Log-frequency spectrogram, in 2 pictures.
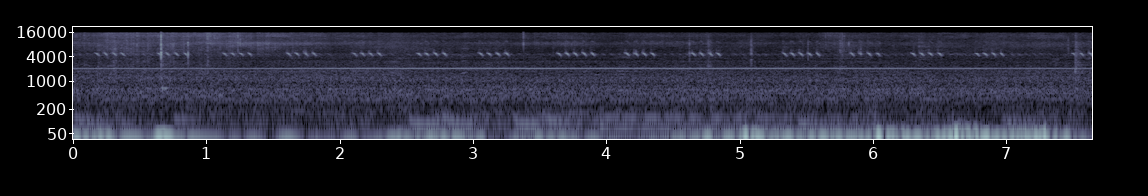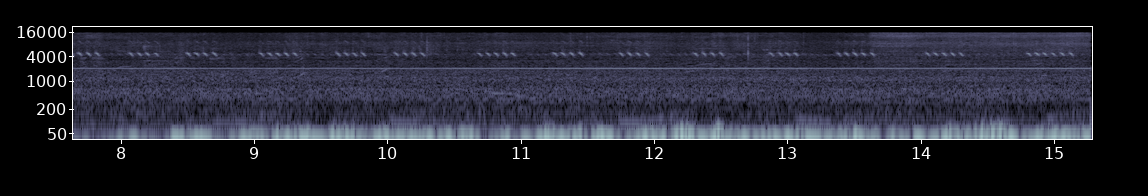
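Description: Crickets chirping in a steady rhythm, about two short high pulsed chirps a second, over a thin steady high tone and an uneven low rumble.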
